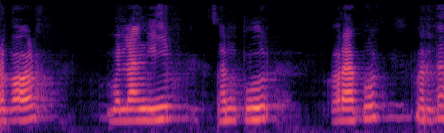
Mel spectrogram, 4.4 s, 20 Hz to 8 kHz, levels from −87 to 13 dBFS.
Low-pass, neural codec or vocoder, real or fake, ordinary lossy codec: 7.2 kHz; codec, 16 kHz in and 24 kHz out, 0.6 kbps, FireRedTTS-2 codec; fake; Opus, 64 kbps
